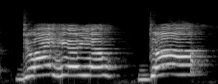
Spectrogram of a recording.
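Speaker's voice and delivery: rowdy, loud, hyper, high-pitched shout, drawn-out "I". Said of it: "I'm just being loud".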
